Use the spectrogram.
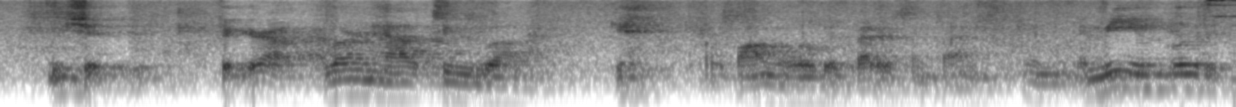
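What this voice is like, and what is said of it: Hoarse, strained, fading voice. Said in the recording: “losing my voice. I'm not sure how much I'm going to be able to talk to anymore”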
